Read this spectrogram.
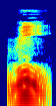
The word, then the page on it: re-: British English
